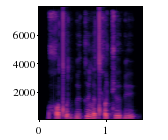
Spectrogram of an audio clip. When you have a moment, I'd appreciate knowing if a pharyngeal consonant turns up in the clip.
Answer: yes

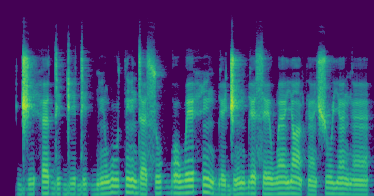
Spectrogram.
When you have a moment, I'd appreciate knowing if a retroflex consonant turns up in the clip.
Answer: no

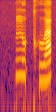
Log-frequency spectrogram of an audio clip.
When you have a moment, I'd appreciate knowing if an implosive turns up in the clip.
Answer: no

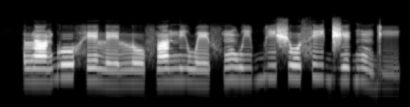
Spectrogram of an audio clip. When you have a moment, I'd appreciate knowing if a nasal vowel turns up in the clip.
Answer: yes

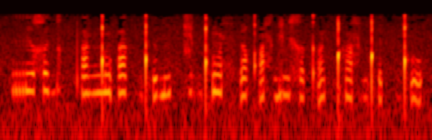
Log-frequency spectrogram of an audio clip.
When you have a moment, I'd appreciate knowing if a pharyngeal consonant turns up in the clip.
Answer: yes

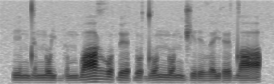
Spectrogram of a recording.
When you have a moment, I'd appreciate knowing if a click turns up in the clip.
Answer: no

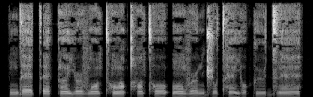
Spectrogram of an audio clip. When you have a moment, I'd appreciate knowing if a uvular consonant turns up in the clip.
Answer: yes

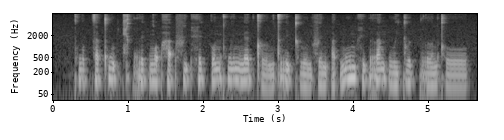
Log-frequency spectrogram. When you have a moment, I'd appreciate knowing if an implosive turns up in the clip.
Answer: no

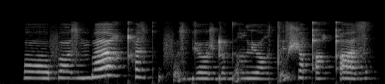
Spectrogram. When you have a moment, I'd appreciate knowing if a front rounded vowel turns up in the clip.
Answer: no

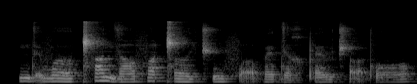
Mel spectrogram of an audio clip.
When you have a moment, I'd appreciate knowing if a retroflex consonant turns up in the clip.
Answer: no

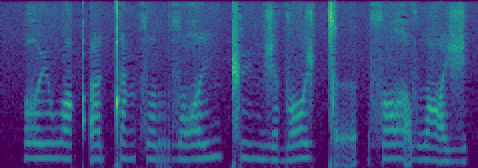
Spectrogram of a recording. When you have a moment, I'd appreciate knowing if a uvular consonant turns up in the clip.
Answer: yes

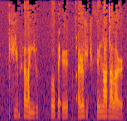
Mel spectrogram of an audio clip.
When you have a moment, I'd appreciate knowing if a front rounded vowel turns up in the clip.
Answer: yes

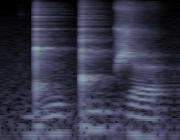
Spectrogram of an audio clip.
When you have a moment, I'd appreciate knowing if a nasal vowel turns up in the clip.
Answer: no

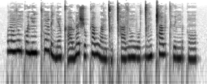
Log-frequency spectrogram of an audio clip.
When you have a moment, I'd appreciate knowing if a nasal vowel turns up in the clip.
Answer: yes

